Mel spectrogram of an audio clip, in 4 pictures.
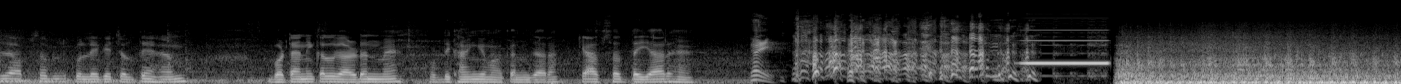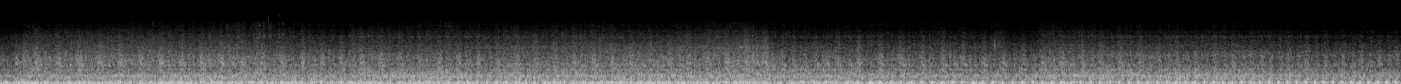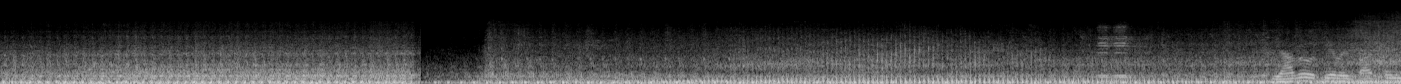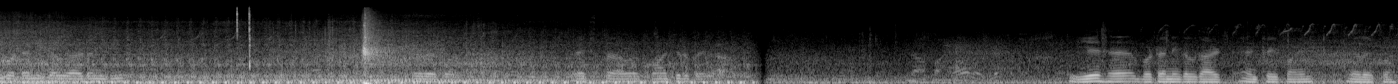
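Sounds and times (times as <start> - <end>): motorcycle engine running: 11.4 - 49.7.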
